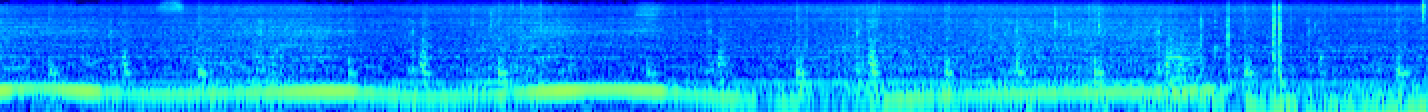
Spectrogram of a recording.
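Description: A manual car idles and revs steadily as it pulls away on a hill start, a low engine drone rising and falling in waves for about ten seconds without talk.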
